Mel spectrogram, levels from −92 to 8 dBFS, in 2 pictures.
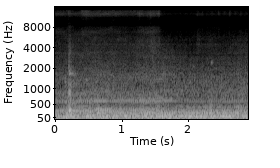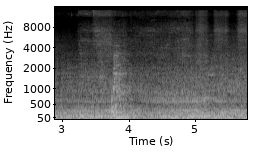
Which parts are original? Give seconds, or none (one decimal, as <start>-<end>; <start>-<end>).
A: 3.1-5.0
